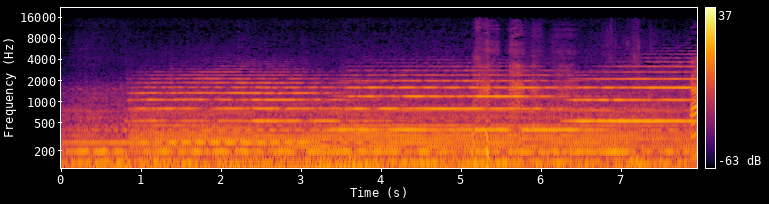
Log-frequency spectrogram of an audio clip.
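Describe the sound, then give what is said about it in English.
Loud music played by the neighbours, heard on getting out of a car just pulled into a garage: a steady droning wash of sustained, layered tones that holds for the whole stretch, with a few brief noisy bursts partway through and no one speaking. “That's the neighbours. They're off in a music on.”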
